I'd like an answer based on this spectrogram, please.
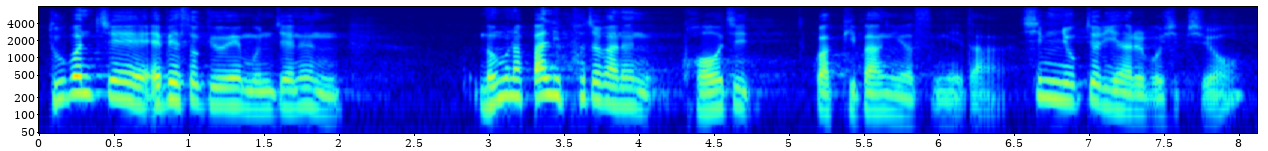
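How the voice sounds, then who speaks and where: A man's voice: on the high side, sing-song, moderate pace, gravelly, darkish tone. A male pastor preaching a Sunday sermon in earnest, putting rhetorical questions to the congregation. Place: church sanctuary. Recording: long church reverb.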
